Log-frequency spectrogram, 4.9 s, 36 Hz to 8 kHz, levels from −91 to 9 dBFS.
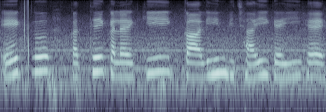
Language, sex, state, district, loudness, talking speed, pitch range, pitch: Hindi, female, Madhya Pradesh, Katni, -15 LUFS, 100 wpm, 190-240 Hz, 210 Hz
